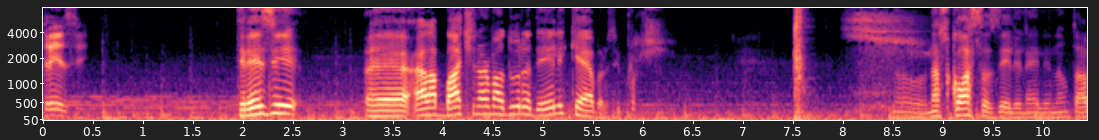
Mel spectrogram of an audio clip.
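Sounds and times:
speech: 0.0s - 0.6s, 2.0s - 2.6s, 3.2s - 6.2s, 8.9s - 10.4s
crossbow shot: 7.5s - 8.3s.

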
